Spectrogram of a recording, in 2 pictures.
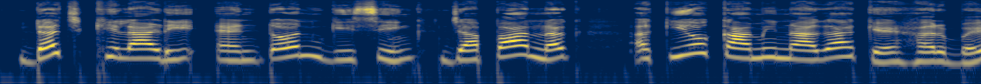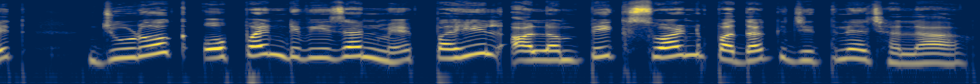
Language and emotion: Maithili, neutral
